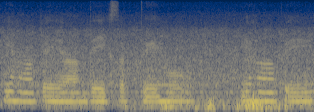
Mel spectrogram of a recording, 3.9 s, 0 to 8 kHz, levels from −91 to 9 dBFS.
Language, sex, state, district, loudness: Hindi, female, Haryana, Charkhi Dadri, -17 LUFS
